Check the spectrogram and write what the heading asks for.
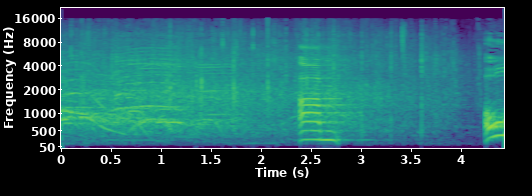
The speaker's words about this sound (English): Also, could we have a big round of applause?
